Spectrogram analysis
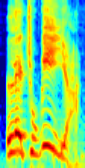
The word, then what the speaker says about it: Lechuguilla: And I don't know how you pronounce that bullshit in English, but in Spanish it is Lechuguilla.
